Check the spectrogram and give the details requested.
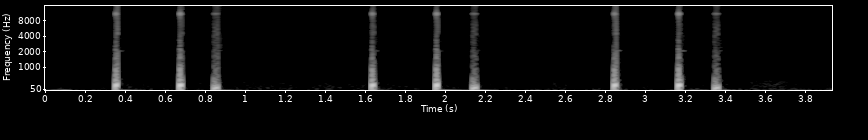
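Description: Simulated heart sounds in a lub-dub-da triple rhythm, about 48 per minute: an S3 gallop.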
